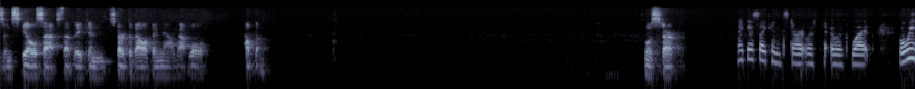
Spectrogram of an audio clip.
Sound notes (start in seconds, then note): none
